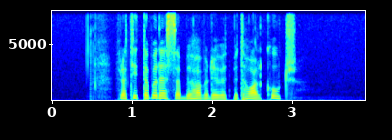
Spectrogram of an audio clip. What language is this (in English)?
Swedish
